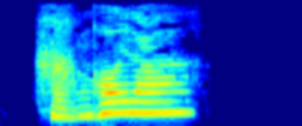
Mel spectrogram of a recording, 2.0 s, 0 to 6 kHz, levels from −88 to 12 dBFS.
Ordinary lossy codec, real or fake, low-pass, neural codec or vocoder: MP3, 24 kbps; real; 5.4 kHz; none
